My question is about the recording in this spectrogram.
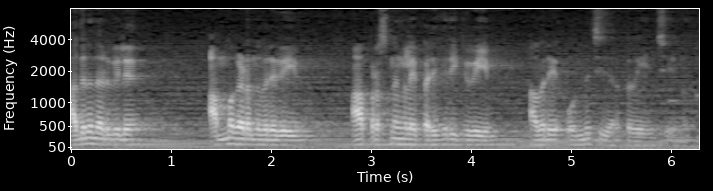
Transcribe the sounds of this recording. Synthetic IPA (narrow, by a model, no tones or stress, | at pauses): ɐðinɨnɐɽɐʋil | ɐ̰mːɐkɐɽɐnːuʋɐɾuɣɐjum | aːprɐɕnɐŋːɐɭe̞pɐɾiɦɐɾikʲːuɣɐjum | ɐʋɐɾe̞ʔo̞nːit͡ɕːijɐrɐkːuɣɐjumt͡ɕe̞junːu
